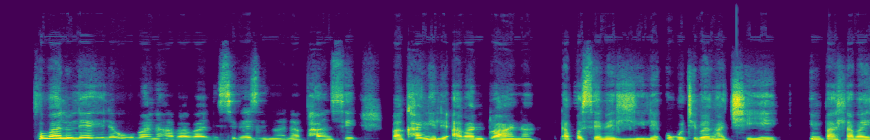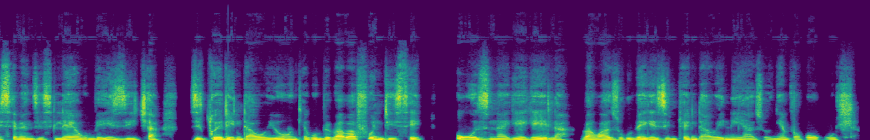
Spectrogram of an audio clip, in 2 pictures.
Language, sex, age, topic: North Ndebele, male, 25-35, education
